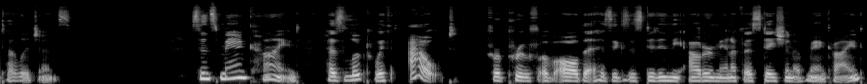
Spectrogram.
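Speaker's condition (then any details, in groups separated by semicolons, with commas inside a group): No condition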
